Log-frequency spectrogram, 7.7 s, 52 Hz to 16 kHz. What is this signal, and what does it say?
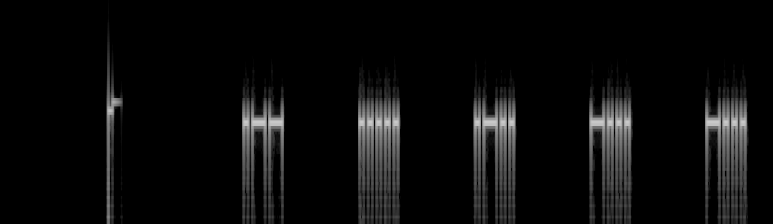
Morse code, heard as a keyed tone, about 28 wpm, spaced as for 10 wpm, 700 Hz. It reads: W5LBB
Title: USA Call Signs - 5 Characters - 6x Character Spacing - 28wpm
